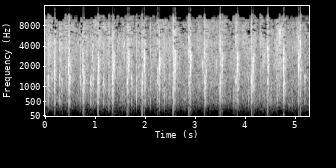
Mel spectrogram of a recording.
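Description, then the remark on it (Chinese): Participants in a two-day professional training course applaud themselves on the final afternoon, steady for about five seconds, dense overlapping claps with a few sharper individual hand claps standing out at an irregular rhythm, fairly loud and with no talking. “OK，所以为我们能够坚持到最后一天下午，给自己一个掌声，好不好？”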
